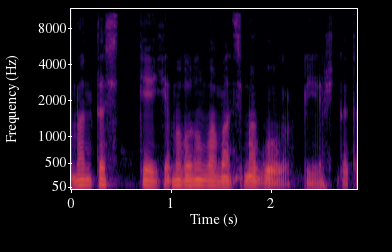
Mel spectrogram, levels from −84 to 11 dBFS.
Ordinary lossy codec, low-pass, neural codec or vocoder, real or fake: Opus, 32 kbps; 10.8 kHz; codec, 44.1 kHz, 3.4 kbps, Pupu-Codec; fake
